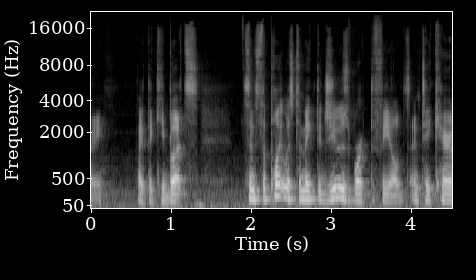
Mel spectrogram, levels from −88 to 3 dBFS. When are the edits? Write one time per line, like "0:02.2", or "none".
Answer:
0:01.7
